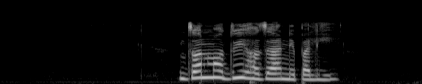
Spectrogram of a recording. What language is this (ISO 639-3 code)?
nep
